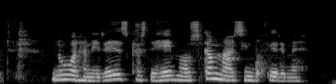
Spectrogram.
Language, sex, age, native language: Icelandic, female, 30-39, Icelandic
